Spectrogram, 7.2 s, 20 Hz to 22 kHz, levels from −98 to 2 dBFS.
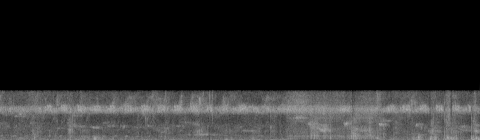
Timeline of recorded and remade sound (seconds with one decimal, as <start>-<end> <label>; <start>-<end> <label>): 0.0-4.3 recorded; 4.3-5.7 remade; 5.7-7.2 recorded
